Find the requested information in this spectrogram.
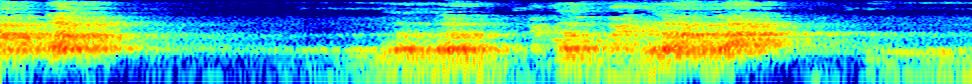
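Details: Golden Retriever dog playing with its owner; three loud, rough bark-like bursts, one near the start and two close together about two seconds later, with short quiet gaps between them.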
